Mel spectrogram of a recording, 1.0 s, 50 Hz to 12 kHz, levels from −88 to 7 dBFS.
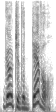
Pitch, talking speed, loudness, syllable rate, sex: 220 Hz, 235 wpm, -16 LUFS, 6.0 syllables/s, female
